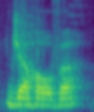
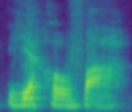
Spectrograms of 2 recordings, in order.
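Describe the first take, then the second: First: The word begins with a hard J sound. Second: The word begins with a Y sound. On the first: This is how English speakers say it. "We pronounce a hard J" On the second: This is how German speakers say it. "They say Yehovah"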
